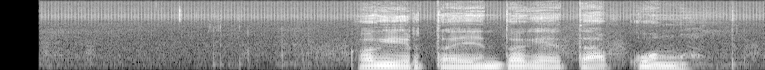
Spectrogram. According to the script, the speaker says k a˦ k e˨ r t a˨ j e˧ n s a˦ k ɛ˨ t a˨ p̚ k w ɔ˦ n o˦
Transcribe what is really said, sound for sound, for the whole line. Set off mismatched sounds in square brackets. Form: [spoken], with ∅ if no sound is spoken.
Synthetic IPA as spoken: k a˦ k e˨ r t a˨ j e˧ n [t] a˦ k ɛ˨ t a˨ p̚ k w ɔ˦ [ŋ] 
